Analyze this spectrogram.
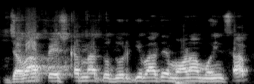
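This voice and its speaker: A man's voice: fairly high pitch, steady tone, a little fast, slightly rough, no room sound. A man preaching a sermon to a gathering, listing things in rhythmic repetition and building to impassioned cries. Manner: rising into impassioned shouted crying-out. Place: large gathering with live crowd.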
